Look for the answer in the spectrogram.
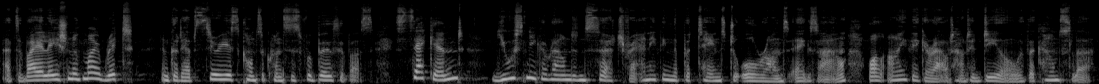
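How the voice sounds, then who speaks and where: An actress playing a poised professional assassin and mentor in a video game, with a wry, measured, self-assured delivery. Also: female voice, medium pitch, expressive, a little mellow, husky. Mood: businesslike.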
